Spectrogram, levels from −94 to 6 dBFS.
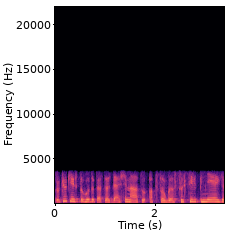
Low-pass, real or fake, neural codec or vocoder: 3.6 kHz; real; none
